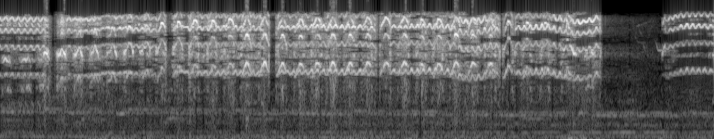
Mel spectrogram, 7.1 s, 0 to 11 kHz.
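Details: Common kestrel pair copulating twice at their nest on 31 March: continuous rapid, whining, nasal trilled calls pulsing about three times per second, rich in harmonics, briefly breaking off near the end then resuming, over a low steady hum.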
